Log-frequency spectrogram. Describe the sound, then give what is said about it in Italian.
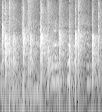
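A brief burst of audience applause, many hands clapping in a dense, steady patter at moderate loudness, with no talk over it. “Un applauso.”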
